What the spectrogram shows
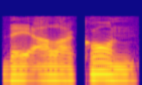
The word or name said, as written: Taxco de Alarcon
